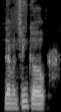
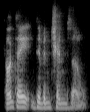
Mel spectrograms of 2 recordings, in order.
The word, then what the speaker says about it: DiVincenzo: the Bucks, one of their best bench players, Devinchenko, or is that how you say it? Dante DiVincenzo.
